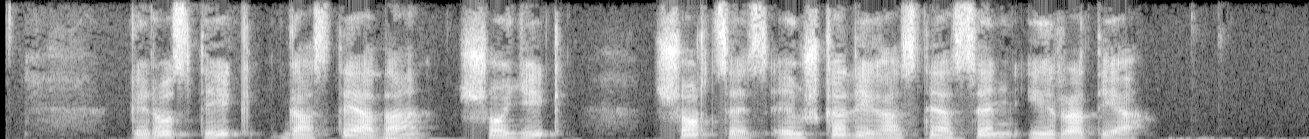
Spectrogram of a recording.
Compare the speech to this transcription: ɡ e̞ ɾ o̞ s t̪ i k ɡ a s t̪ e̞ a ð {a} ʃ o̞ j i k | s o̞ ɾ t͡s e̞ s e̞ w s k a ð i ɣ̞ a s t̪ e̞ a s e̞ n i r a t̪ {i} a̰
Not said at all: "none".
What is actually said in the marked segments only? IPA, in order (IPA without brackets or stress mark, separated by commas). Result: a, i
